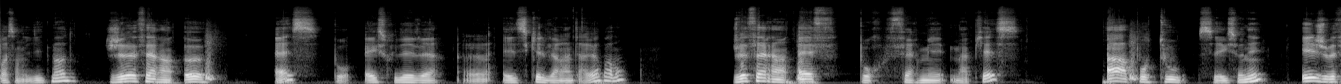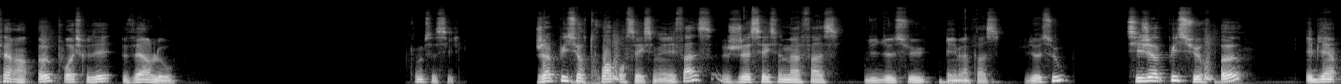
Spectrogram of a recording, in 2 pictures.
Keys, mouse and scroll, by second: 1.5 e, 7.8 f, 10.9 a, 13.3 e, 19.1 3, 20.9-22.2 drag, 25.6 e.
